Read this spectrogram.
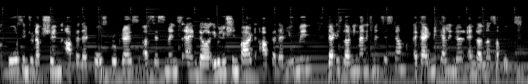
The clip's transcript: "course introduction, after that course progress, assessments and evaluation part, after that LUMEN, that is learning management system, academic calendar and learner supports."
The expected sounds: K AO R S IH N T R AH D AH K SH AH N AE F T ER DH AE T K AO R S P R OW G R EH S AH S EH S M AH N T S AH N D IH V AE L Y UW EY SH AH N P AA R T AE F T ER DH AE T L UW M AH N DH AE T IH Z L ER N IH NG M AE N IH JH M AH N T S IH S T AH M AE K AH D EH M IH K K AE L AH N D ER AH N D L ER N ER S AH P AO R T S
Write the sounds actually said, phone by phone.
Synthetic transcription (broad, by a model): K AO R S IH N T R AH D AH K SH AH N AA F T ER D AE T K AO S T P R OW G R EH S AH S EH S M AH N T S AH N D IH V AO L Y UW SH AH N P AA R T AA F T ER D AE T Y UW M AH N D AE T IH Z L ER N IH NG M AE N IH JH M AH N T S IH S T AH M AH K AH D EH M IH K K AE L AH N D ER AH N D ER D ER S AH P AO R T S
